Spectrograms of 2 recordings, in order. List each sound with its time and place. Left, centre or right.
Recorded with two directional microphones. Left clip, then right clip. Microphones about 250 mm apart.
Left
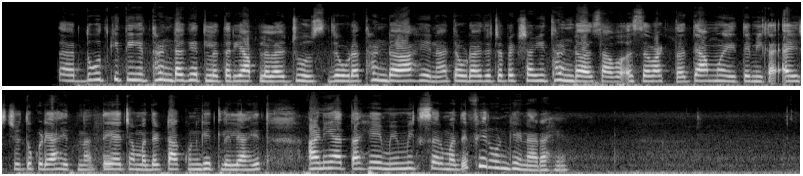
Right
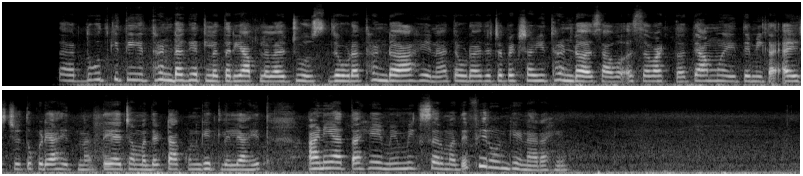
0.5 s speech: centre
